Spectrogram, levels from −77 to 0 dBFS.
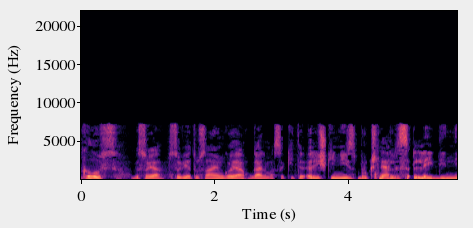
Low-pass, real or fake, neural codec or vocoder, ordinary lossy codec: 7.2 kHz; real; none; MP3, 32 kbps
